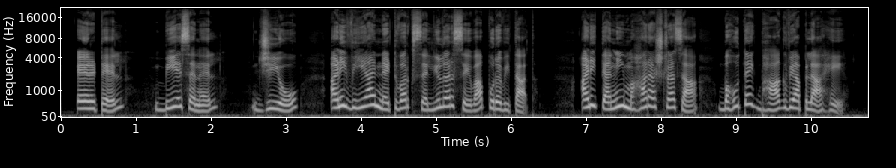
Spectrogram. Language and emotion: Marathi, neutral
